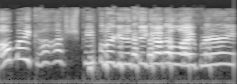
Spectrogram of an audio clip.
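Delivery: play-acted, very high, loud laughing disbelief. Retelling a reaction to a high school career test: retelling own past words while laughing. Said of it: "I started laughing at my friends going".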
